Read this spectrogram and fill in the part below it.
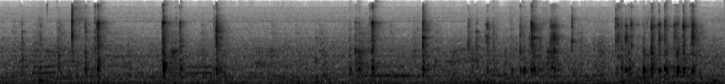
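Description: Quick irregular keystrokes on a computer keyboard during coding work, sharp clicking taps scattered throughout over a low steady room hum, close and fairly quiet.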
